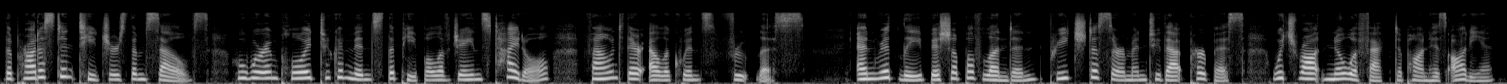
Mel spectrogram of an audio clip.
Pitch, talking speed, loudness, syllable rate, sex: 230 Hz, 145 wpm, -19 LUFS, 4.8 syllables/s, female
